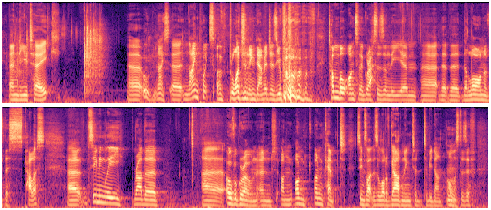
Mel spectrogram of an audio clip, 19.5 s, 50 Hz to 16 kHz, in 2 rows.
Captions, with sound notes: and you take ooh nice 9 points of bludgeoning damage as you *bbbr-bbrr-brrbbbbrrrr* tumble onto the grasses and the um the lawn of this palace seemingly rather uh overgrown and unkempt seems like there's a lot of gardening to be done, almost as if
